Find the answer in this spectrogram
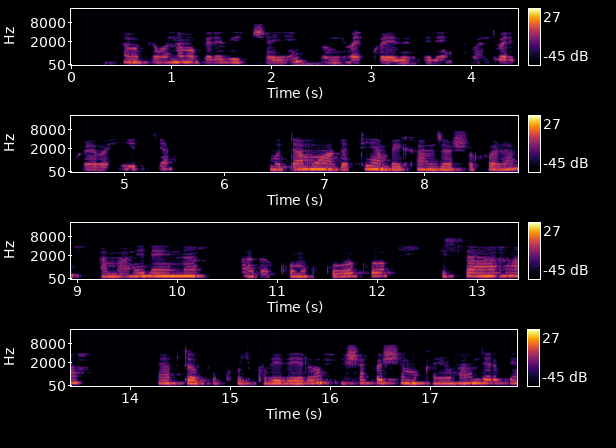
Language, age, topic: Kinyarwanda, 25-35, government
